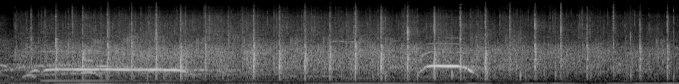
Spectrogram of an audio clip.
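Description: A crowd applauds with dense, steady clapping that thins into scattered individual claps, while a couple of brief high whistles ring out above it.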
